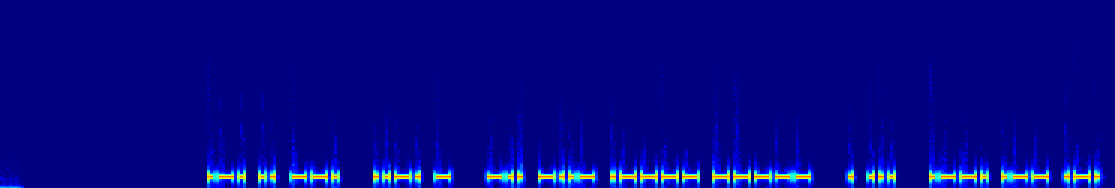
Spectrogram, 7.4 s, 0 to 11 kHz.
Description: Morse code, heard as a keyed tone, about 36 wpm, 700 Hz. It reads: RIG FT DX10 ES PWR
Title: Practice QSO - Exchange 2 - Info - 35wpm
